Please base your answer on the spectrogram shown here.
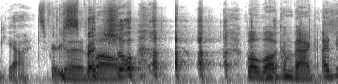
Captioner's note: laughs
